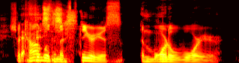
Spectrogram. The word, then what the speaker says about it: Chakan: It's actually pronounced Chakan.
